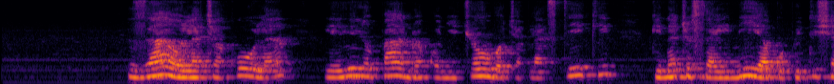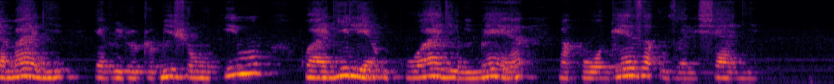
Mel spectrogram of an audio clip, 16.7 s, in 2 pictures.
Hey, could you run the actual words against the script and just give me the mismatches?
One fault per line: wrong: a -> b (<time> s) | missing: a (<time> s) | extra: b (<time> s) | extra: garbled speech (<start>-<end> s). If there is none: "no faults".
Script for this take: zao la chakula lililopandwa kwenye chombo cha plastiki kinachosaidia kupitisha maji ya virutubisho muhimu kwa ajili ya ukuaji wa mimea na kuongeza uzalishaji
missing: wa (12.9 s)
